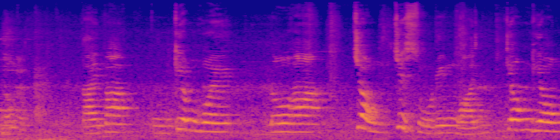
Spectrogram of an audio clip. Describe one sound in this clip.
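A group of young men chant a prayer together, close by.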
